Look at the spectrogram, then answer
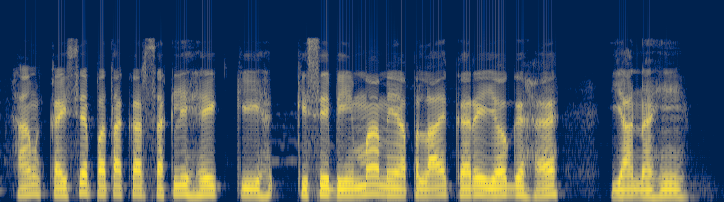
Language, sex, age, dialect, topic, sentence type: Magahi, male, 56-60, Central/Standard, banking, question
